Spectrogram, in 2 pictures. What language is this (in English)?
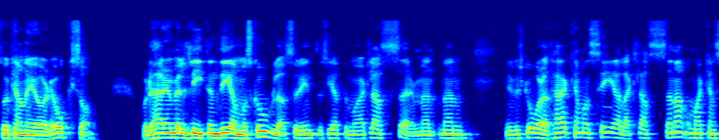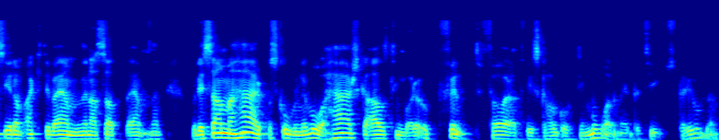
Swedish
